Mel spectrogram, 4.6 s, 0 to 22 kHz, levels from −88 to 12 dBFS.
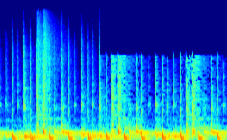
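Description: A music clip that drops to an adaptive stream at a lower bitrate from 1.99 s to the end: nothing remains above 5.3 kHz, pointing to a very low bitrate, and codec artefacts thicken. The switch is abrupt but gapless, unlike a dropout.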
